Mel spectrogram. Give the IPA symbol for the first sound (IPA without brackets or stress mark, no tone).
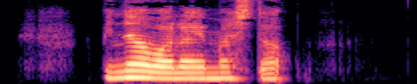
mʲ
